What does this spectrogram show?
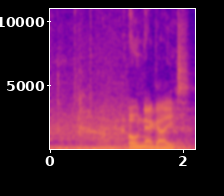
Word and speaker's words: onegite: Can you repeat the alternate pronunciations? Onegite or onegite.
